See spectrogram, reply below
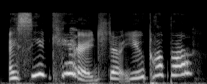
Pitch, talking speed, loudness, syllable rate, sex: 345 Hz, 200 wpm, -16 LUFS, 7.8 syllables/s, female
